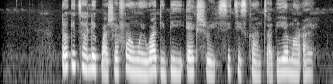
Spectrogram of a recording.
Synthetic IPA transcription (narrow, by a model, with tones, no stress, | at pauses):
d̥ɔ˦ki˦ta˦˨le˦˨k͡pa˨˦ʃɛ˧fũ˦a˦˨w̃ɔ̃˧i˨wa˦di˨˦bi˦ɛ˦ksɾe˨si˦ti˦˨skã˨n˨ta˨bi˨˦ɛ˦ma˧ɾa˦˧˦i˨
